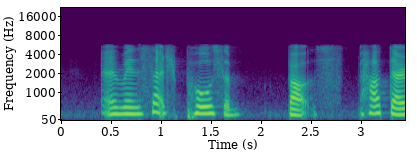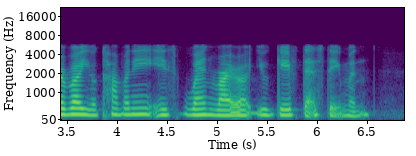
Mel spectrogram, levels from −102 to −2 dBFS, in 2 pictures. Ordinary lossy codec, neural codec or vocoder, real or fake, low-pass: Opus, 24 kbps; none; real; 5.4 kHz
